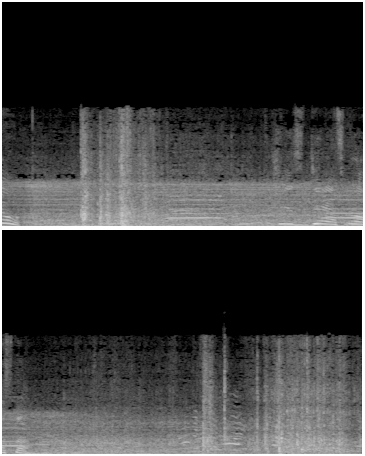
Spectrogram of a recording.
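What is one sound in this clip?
Metal chairlift seats bang and clatter loudly.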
